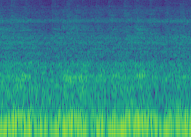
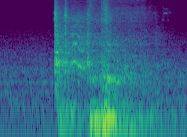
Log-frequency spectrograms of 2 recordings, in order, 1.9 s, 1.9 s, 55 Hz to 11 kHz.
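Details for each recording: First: Cold first start of a 451 big-block Mopar in a 1978 Dodge D200 with a new Edelbrock VRS 850 carburetor at untouched out-of-box settings. Deep, steady rumble at idle, which is a little slow, with no misses. Float levels look slightly high. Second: Cold first start of a 451 ci big-block Mopar in a 1978 Dodge D200 with a new Edelbrock VRS 850 carburetor at out-of-box settings: quick crank and catch, then low, slightly lazy idle; idle a little slow, float levels a bit high.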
